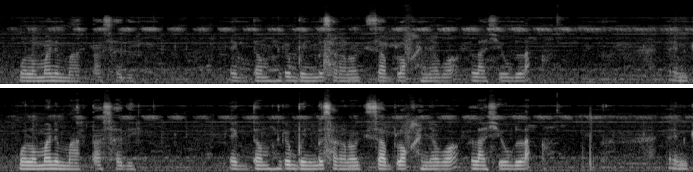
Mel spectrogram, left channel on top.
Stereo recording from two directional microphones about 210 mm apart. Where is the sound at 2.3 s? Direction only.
30° right (ahead or behind).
